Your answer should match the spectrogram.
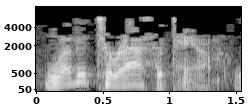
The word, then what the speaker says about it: levetiracetam: levetiracetam. Levetiracetam is how you say it.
